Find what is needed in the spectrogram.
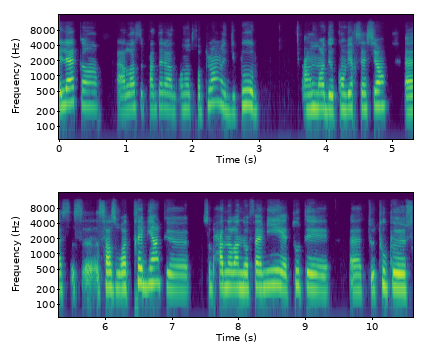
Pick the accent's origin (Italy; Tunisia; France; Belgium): France; je dis, oui, voilà, je viens de France.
